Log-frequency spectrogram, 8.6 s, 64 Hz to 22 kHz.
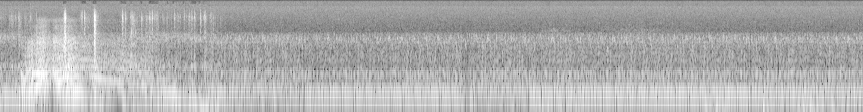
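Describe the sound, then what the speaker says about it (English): A crossplane V8 with rear exhausts in a classic 1985-season rally game revs sharply with a rising and falling snarl, then settles into a steady, burbling idle that hums on to the end. "Crossplane V8, of course. Those exhausts there on the rear."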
